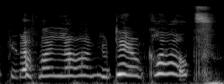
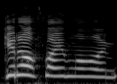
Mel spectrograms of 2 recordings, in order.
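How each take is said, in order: First: Hammed-up old-man yell, high and slowing down; grumpy old man. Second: Lightly voiced old man shouting, drawn out; mock-yell like a cranky old man; grumpy old man. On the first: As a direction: play the cranky old man through laughter, stretching the end. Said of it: "imagining it with clouds instead of kids". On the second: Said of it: "the old man being like".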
